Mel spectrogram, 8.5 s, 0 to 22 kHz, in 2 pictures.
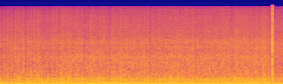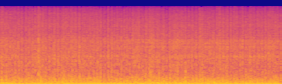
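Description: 2014 Harley-Davidson Dyna Fat Bob's air-cooled V-twin running steadily at cruising speed, heard from the rider's helmet together with wind on the microphone. A brief click about four seconds in.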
